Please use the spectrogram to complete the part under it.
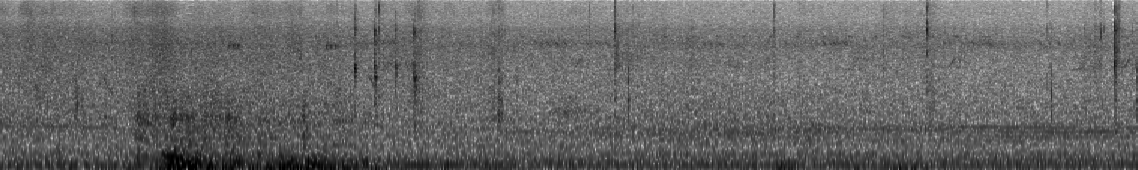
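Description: Leafy branches rustle and shake.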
